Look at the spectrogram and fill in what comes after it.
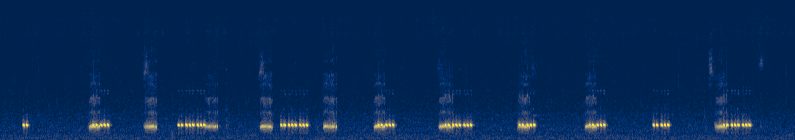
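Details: Male tree cricket at night giving a dozen or so crisp, musical chirps on a single shrill note, some stretched into short trills, repeated unevenly over eight seconds in a quiet setting.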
